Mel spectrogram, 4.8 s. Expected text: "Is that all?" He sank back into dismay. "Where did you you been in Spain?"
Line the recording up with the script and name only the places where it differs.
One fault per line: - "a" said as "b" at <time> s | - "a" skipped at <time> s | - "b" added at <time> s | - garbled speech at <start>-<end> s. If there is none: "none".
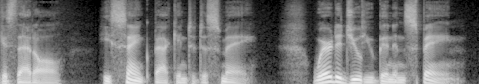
none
